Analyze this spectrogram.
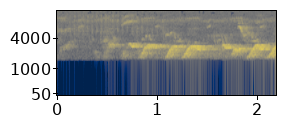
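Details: A male African paradise flycatcher sings its mellow warble, a quick run of clear, slurred whistled notes, several per second, holding a steady bright pitch.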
